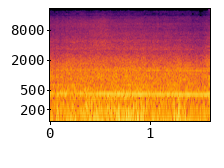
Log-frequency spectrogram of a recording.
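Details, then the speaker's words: KTM Duke 250 Gen 3 on a night ride: steady mid-pitched "ooo" hoot over engine and wind noise; rider doesn't know the cause, says it started after a service; unexplained, source unconfirmed. "ஐயோ இப்போ sound வருது பாருங்க, எப்படி வருது பாருங்க, அப்படின்னு வருது."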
